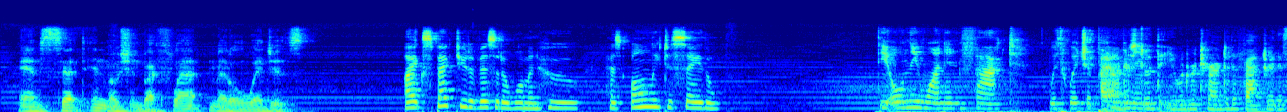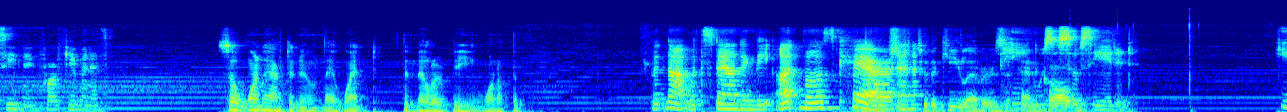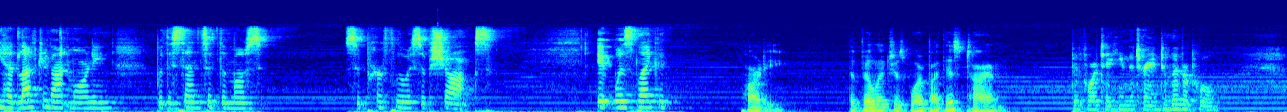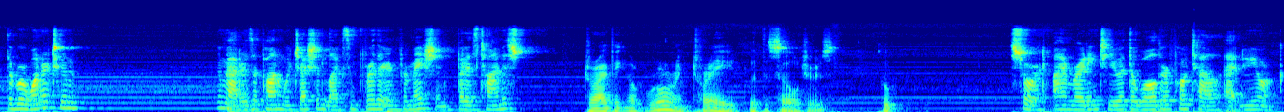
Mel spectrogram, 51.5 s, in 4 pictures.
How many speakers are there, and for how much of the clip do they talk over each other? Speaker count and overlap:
six, about 4%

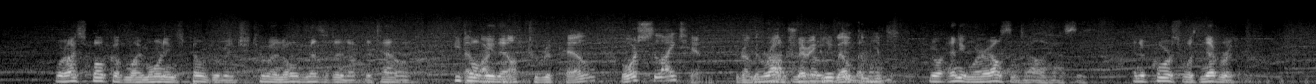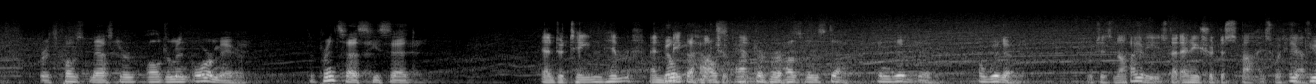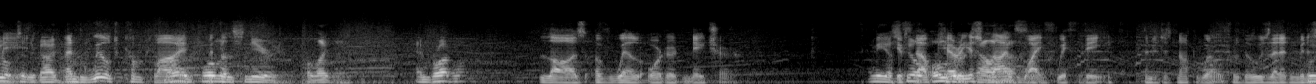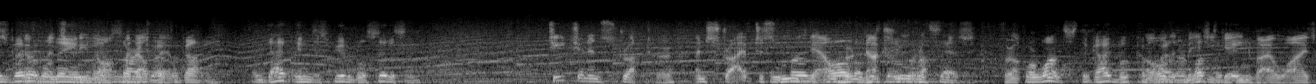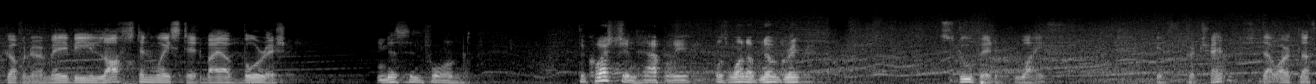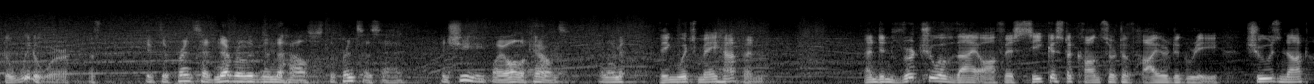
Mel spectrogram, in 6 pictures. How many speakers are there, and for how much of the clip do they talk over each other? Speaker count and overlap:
two, about 18%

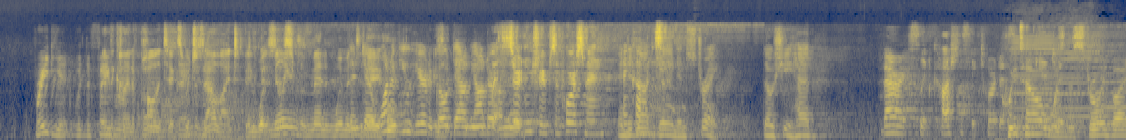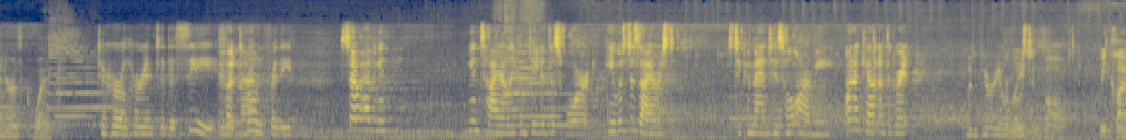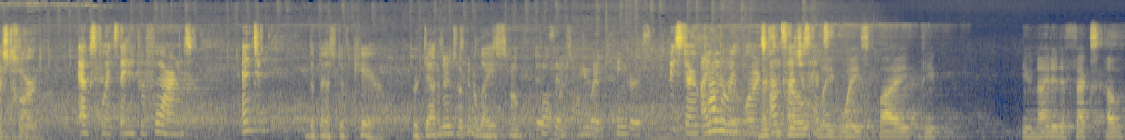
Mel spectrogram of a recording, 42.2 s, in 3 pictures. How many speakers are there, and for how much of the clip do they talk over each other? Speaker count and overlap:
nine, about 26%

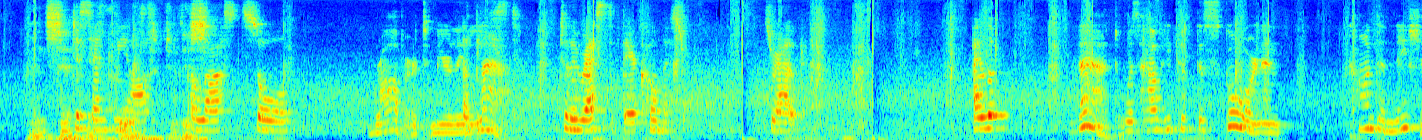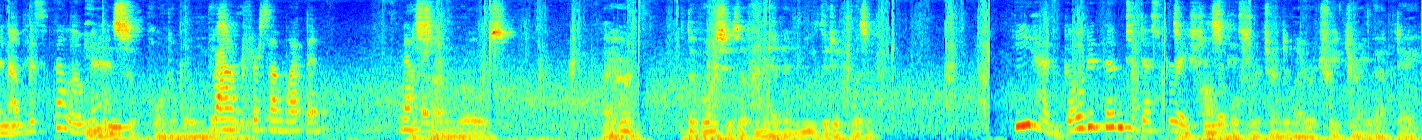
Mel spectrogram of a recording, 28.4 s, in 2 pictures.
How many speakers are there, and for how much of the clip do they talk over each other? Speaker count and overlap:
three, about 15%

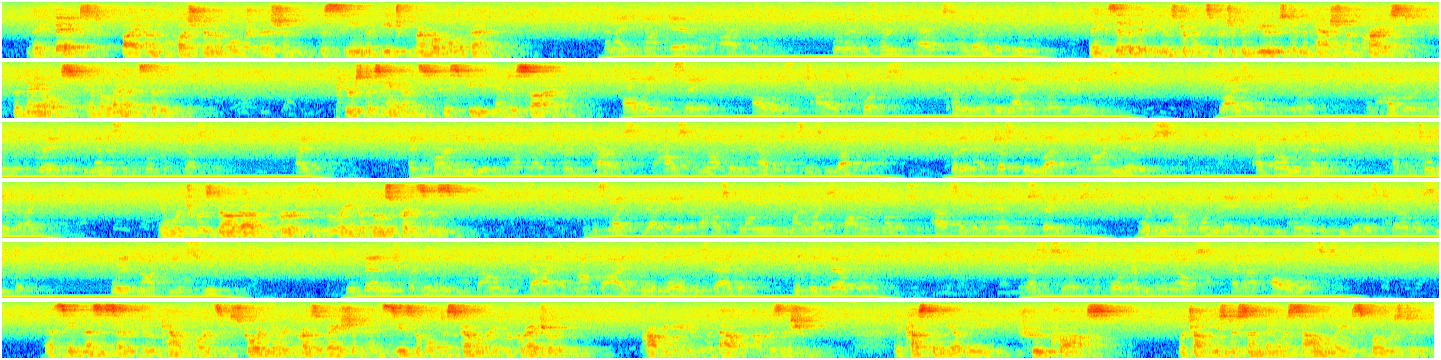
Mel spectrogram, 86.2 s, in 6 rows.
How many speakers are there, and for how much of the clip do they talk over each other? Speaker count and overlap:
two, no overlap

